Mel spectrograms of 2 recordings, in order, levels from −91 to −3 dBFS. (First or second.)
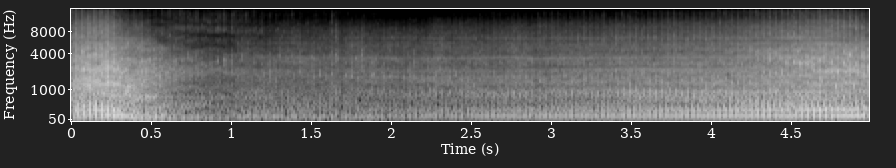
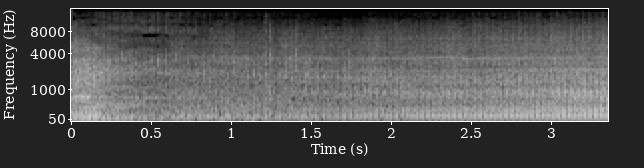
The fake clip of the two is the first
